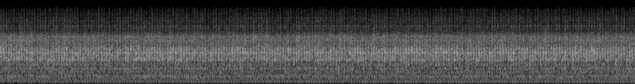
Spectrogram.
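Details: 2007 Chevy Cobalt SS Supercharged at idle with a loud, fairly even engine knock about three per second, just after a brand-new "v2" cam/timing chain tensioner; the knock is not fixed, maybe quieter, source not pinned down.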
